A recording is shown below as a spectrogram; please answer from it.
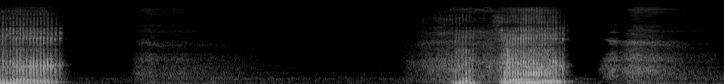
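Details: Snoring attributed to the character Tigger while sleeping, from a fan show episode: loud, harsh snoring breaths in, each followed by a softer breath out.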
